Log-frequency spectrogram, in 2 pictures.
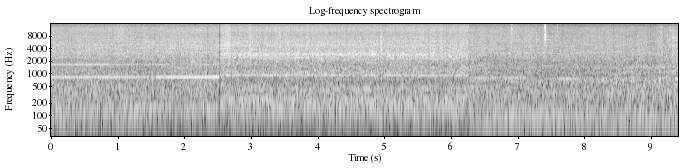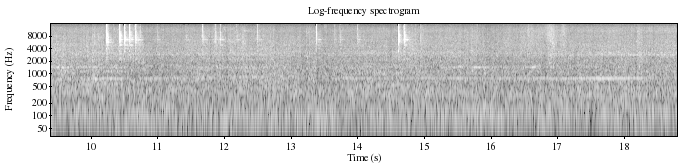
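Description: A tram's electric motor whines with a steady hum.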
